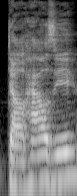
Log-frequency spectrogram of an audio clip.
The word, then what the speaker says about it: Dalhousie: chose I know how to say it now Dalhousie I'm pretty younger that's the way yeah yeah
